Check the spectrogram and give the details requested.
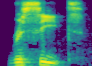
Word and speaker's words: receipt: all right number five receipt receipt and this is the ending that kind of tricks us a bit um and a receipt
